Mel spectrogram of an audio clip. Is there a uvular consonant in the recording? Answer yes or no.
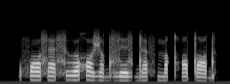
yes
